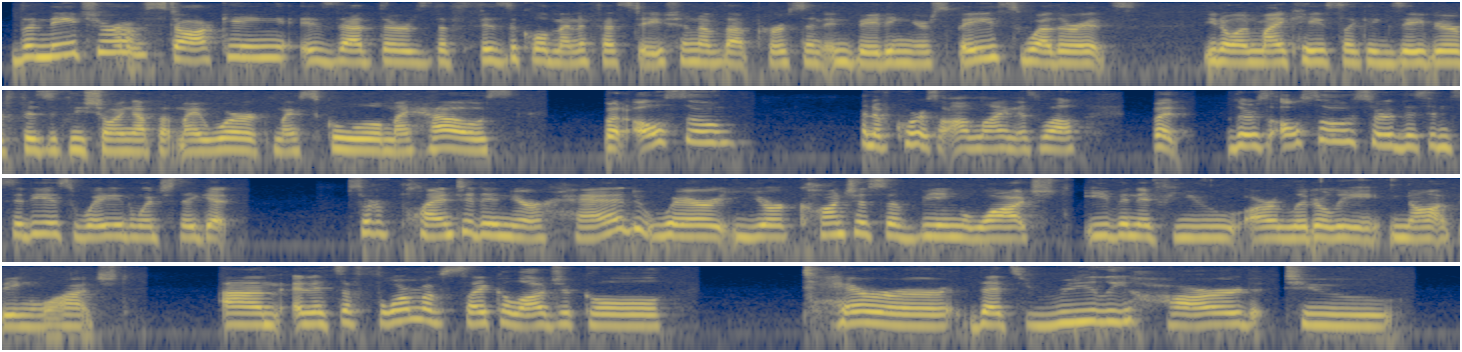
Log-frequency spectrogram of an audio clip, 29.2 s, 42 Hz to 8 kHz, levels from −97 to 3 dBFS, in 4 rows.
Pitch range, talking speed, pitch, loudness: 185-225 Hz, 180 wpm, 200 Hz, -19 LUFS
